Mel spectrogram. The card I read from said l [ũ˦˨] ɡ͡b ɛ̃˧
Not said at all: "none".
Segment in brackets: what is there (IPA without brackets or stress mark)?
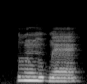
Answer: ũ˦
